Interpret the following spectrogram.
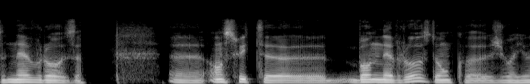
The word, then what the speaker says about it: Newroz: Donc la fête c'est Newroz. Dans toute la variété, ça se prononce Newroz.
